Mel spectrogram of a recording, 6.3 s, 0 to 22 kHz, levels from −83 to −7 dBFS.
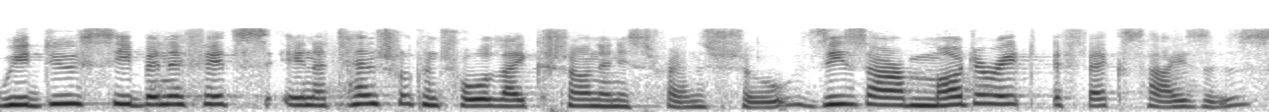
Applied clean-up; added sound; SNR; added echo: none; none; none; none.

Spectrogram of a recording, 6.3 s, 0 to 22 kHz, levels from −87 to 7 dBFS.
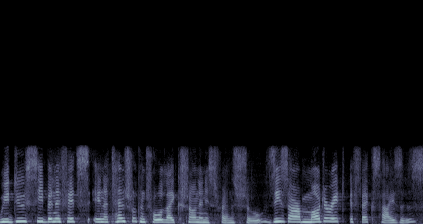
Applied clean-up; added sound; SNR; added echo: neural mask model Resemble Enhance denoiser.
